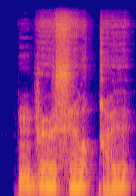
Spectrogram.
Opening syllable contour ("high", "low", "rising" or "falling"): falling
